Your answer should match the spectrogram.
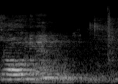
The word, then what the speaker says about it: Groningen: As I said, I am from the Netherlands, where I studied sociology in the beautiful city of Groningen. I pronounce that very liberally in a Dutch way.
